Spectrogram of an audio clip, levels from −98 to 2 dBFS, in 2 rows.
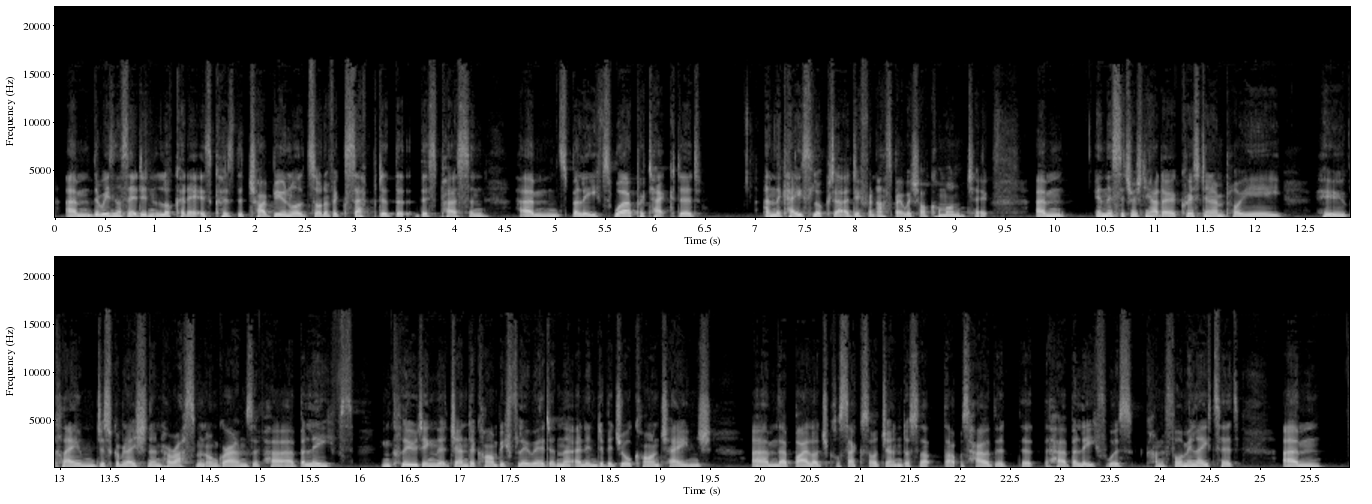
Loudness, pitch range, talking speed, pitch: -28 LUFS, 155-180 Hz, 205 wpm, 165 Hz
